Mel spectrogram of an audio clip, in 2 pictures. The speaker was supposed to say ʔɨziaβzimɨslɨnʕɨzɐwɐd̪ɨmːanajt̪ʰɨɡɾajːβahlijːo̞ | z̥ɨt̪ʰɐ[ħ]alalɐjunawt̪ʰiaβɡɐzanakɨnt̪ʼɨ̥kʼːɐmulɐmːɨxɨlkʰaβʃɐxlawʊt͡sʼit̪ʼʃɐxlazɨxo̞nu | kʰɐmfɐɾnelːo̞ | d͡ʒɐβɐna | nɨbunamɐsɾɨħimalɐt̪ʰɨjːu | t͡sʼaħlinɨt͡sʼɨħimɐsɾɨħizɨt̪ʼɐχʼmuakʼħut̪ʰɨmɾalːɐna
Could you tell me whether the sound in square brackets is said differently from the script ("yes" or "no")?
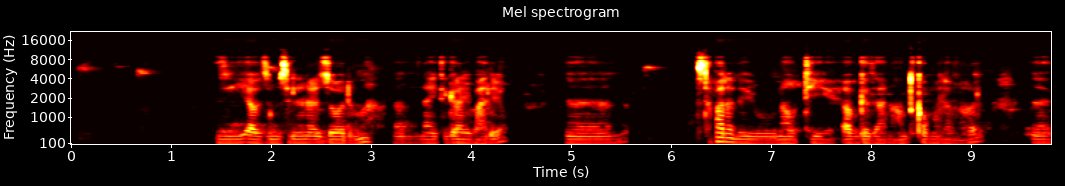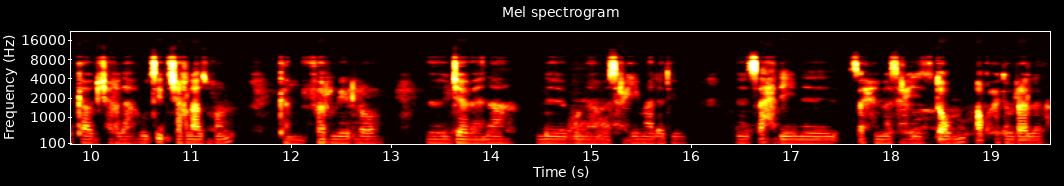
yes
